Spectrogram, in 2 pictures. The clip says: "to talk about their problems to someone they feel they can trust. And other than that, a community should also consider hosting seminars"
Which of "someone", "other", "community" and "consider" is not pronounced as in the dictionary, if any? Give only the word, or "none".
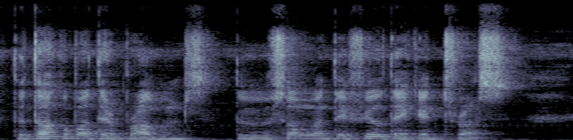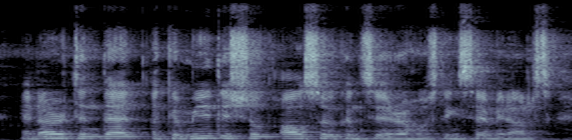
other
